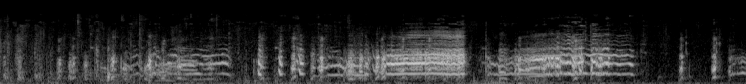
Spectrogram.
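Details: Chickens feeding, giving drawn-out, harmonic-rich moaning calls that hold steady for over a second each, mixed with short clucks and a steady patter of sharp pecking clicks.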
